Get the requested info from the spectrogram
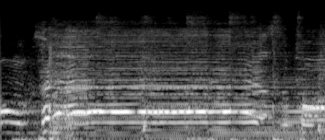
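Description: A woman's lead vocal over a live rock band: a short sung phrase, then one long held high note, with guitars, bass and drums playing underneath.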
